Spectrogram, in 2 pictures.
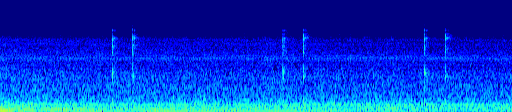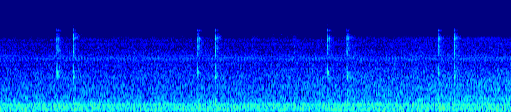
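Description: Faint computer clicks, each a quick double click like a button pressed and released, about one every one and a half seconds, over a low steady hum. Each click advances the slideshow by one answer.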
